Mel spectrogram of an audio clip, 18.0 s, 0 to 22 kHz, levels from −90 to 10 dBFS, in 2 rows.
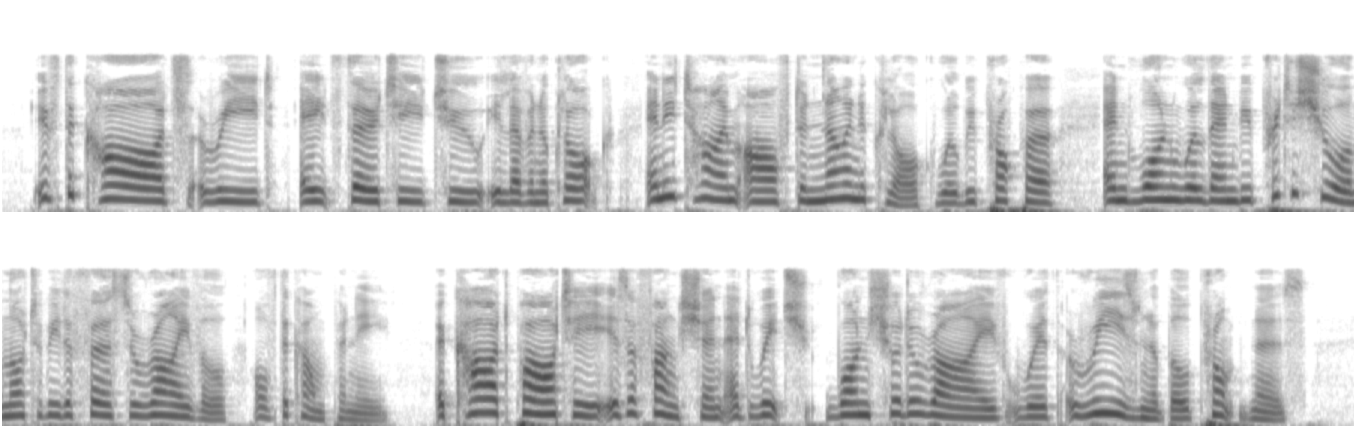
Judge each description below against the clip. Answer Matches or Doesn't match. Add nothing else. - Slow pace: Doesn't match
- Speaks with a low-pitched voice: Doesn't match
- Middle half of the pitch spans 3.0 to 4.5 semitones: Matches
